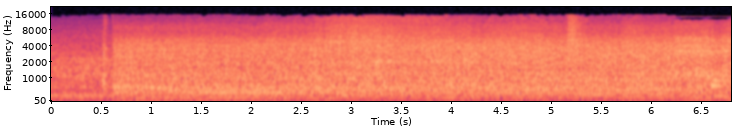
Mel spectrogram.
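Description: Inside a moving city bus: steady engine and road noise, with a faint steady whine, starting about half a second in.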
